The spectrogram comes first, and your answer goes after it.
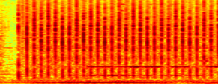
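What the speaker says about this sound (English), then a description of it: "This is the hand cannon." A hand cannon in the video game The First Descendant fires rapidly in a fast, even stream of loud, close shots lasting about two seconds.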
